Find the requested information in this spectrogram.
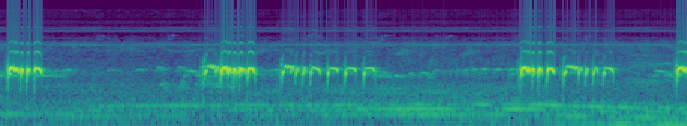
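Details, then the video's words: Breeding-mood local zebra dove singing a challenge to rivals: loud, trilled coo bursts at the start, near three and seven seconds, and at the end, separated by a run of evenly spaced, softer staccato coos. "Perkutut Lokal Gacor SUARA menantang lawan"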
